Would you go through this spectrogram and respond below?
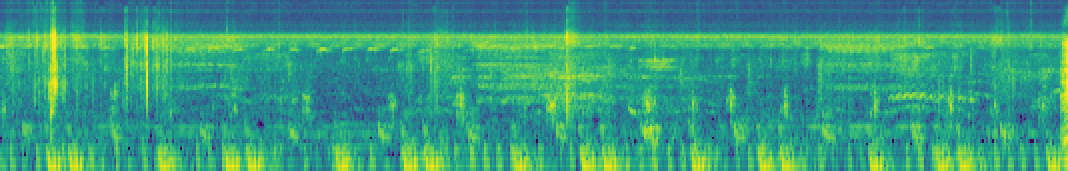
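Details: Pet goats, four pregnant does, one close to giving birth, bleating in short low pulses about every two seconds, with a few brief higher wavering cries. A person talks in between.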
